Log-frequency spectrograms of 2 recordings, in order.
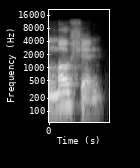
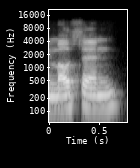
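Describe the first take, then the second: First: The name is said like 'Motion'. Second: The name is said like 'Mosin'. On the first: This is how someone else says the name. The speaker calls it wrong. "Mike calls me Motion" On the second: This is the name as its owner says it. The speaker calls it right. "it's actually Mosin"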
